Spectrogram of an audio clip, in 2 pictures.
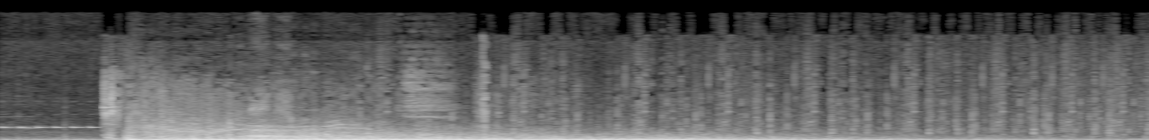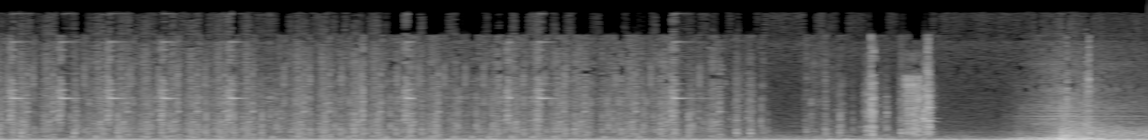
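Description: A loud boom bursts out suddenly in the video game CS:GO and rumbles away over several seconds, followed by scattered clicks and a low steady hum.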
